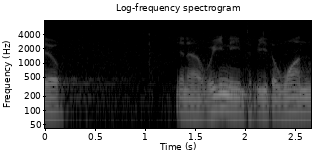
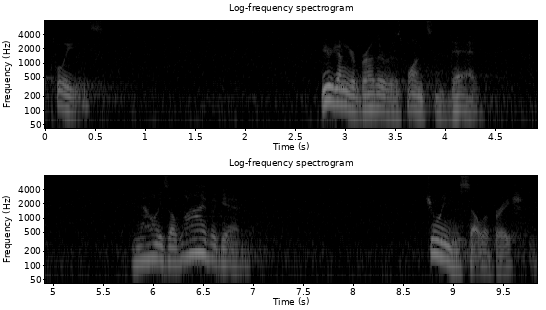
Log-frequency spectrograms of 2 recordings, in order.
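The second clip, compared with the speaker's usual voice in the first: gentle plea; 7 dB quieter than usual. Acted. Father softly urging the angry son to come in. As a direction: coax him in quietly.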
